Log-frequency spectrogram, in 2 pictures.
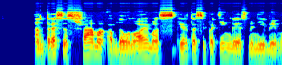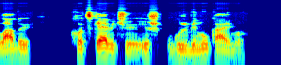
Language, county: Lithuanian, Klaipėda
